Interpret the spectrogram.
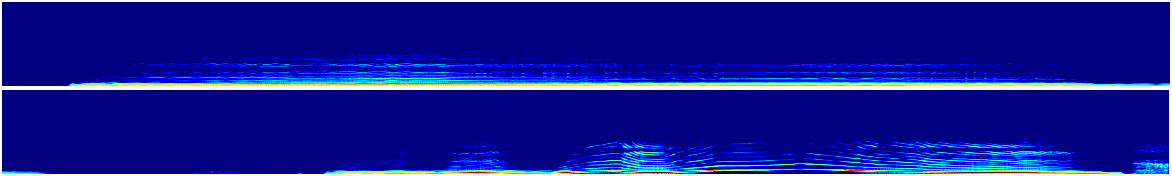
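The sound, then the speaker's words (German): A relaxed hum on the singer's own natural pitch holds one steady, low-pitched note for about eight seconds, then after a short pause returns as a voice gliding up and down in smooth, wavering swoops. “Ja, aha, ja, ja, ja, da kommt man in den Eigenton ganz entspannt summen.”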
